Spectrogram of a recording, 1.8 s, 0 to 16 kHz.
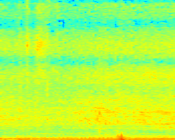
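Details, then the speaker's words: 1990-93 (CB7) Honda Accord four-cylinder after alternator replacement fixed a battery light from undercharging: low, steady idle with even pulse, no squeal or knock; running smoothly. "Everything looks good over here. Sounds like she's running smoothly."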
